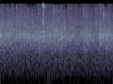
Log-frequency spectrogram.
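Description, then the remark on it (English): Steady applause from a large audience at a morning church service, dense, even clapping filling the whole moment at moderate volume, with no voices standing out. “Can we give them one more round of applause for their being with us this morning?”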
